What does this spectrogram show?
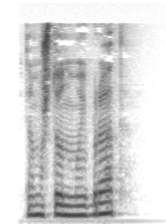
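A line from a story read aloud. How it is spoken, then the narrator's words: Uncertain guess. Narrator (Russian): неуверенно предположила Габу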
